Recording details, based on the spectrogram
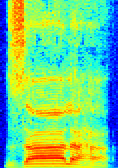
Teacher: আলিফ মাদ্দাকে এক আলিফ পরিমাণ টান দিয়ে পড়তে হবে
